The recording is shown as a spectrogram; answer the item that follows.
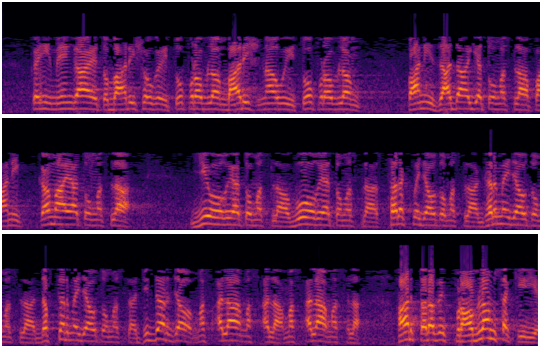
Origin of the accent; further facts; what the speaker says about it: Karachi, Sindh, Pakistan; born there; میری بھی باب المدینہ کی پیدائش ہے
